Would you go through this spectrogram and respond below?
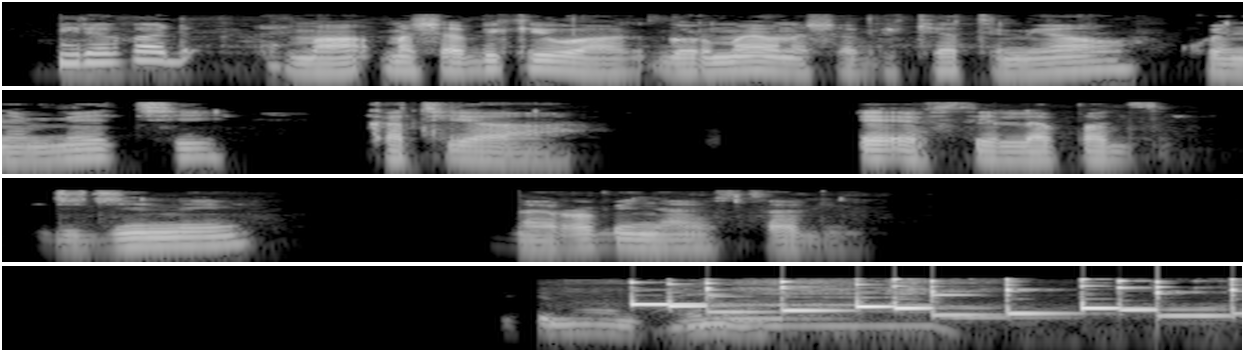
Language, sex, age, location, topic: Swahili, female, 36-49, Nakuru, government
